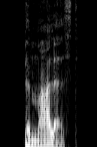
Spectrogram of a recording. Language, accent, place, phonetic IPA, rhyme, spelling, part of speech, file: German, Germany, Berlin, [bəˈmaːləst], -aːləst, bemalest, verb, De-bemalest.ogg
- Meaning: second-person singular subjunctive I of bemalen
